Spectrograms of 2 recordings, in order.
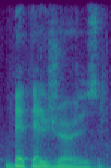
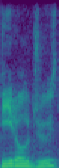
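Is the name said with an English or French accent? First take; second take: French; English. First: It is said with a French accent. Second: It is said with an English accent.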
